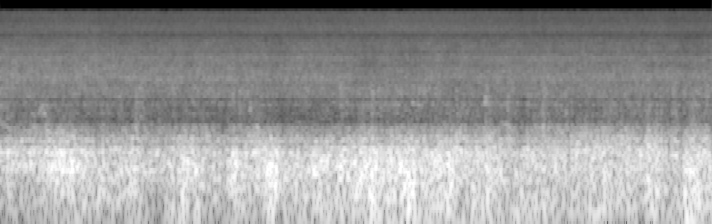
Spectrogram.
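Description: Diesel train approaching from a distance: a steady low rumble with some unsteadiness in it, and a faint hiss above.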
